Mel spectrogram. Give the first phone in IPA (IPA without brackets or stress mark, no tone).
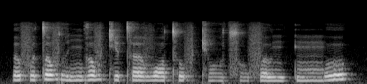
ə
